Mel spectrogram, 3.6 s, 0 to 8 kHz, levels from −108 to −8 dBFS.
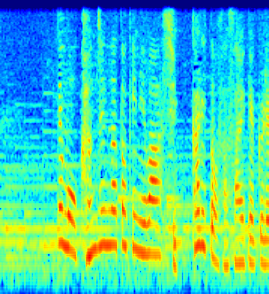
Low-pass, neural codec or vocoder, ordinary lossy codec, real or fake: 7.2 kHz; none; none; real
